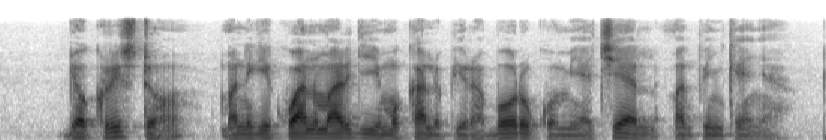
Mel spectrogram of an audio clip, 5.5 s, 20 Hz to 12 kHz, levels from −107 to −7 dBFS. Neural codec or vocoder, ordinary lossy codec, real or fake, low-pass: none; none; real; 7.2 kHz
